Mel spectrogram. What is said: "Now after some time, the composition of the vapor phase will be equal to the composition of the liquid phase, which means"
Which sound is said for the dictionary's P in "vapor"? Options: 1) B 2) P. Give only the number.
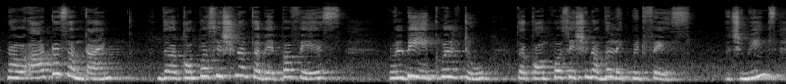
2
